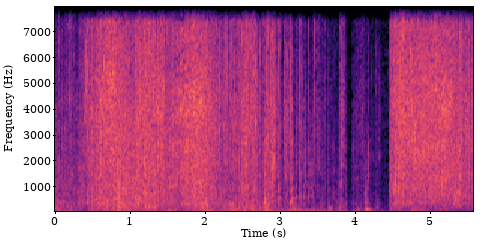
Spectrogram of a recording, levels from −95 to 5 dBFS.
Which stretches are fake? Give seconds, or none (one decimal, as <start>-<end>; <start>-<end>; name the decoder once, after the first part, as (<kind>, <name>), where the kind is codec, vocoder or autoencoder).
0.0-0.5 (vocoder, Vocos)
